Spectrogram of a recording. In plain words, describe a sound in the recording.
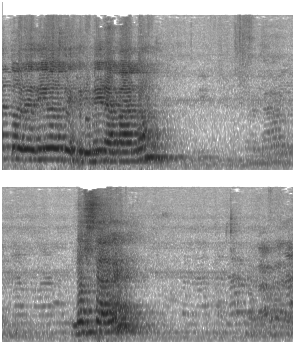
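A woman sings passionately into a microphone, heard through loudspeakers in an echoing room.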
